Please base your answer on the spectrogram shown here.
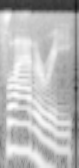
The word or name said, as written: Flattery, Cape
